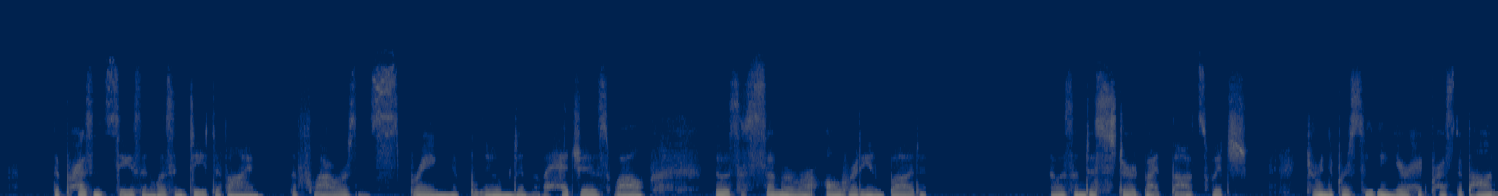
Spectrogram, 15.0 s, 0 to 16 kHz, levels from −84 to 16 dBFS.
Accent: American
